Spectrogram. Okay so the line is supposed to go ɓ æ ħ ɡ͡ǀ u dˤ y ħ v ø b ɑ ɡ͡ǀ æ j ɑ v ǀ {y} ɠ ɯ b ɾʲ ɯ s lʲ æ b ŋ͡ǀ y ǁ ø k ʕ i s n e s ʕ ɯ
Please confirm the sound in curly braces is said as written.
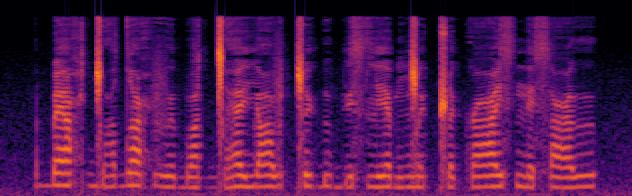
yes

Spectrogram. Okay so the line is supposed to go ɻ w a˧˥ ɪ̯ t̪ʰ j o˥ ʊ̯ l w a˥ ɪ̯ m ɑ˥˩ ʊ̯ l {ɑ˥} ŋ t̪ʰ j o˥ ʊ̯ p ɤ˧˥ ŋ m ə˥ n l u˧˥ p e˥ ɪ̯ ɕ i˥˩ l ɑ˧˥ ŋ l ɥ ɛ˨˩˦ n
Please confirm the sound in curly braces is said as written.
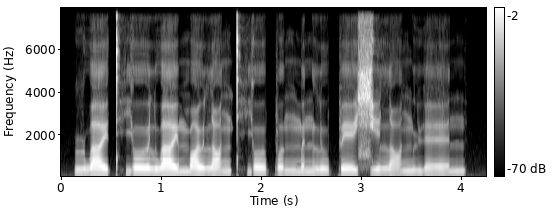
yes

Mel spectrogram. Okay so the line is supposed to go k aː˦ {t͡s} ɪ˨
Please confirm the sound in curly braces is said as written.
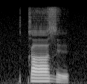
no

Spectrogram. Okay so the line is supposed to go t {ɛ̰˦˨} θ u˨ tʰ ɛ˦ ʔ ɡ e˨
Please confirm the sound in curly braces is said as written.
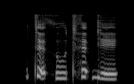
yes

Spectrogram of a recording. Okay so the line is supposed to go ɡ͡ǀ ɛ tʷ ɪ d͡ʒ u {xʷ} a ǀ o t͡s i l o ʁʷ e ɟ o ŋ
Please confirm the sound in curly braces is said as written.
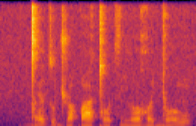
no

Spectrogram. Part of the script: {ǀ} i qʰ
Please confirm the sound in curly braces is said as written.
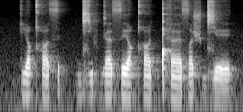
no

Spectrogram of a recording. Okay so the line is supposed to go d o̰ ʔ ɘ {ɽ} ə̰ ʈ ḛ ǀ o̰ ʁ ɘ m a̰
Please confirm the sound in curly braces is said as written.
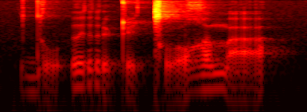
no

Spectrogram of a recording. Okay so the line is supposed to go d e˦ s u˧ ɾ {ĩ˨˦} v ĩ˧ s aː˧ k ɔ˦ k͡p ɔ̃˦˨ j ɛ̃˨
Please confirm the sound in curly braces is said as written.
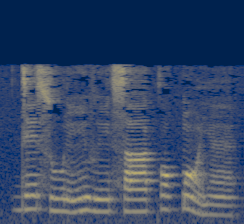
yes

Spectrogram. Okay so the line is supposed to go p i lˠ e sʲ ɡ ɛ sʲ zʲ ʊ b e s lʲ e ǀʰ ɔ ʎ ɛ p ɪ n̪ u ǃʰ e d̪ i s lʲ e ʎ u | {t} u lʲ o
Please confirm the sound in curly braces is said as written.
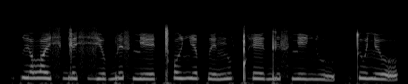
yes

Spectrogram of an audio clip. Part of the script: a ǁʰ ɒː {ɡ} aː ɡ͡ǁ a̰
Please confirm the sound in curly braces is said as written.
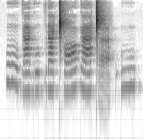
yes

